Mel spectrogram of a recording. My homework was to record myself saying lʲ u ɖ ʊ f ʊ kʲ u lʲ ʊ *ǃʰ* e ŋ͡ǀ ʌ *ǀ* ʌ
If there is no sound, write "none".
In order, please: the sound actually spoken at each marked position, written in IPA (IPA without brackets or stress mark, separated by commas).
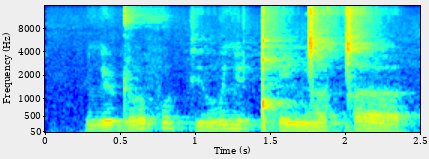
ǃʰ, ǀ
